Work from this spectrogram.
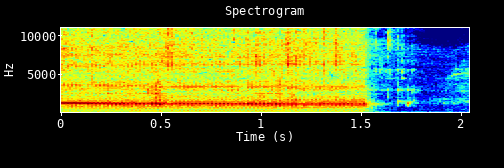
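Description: An illy iperEspresso Y3.3 espresso machine dispensing about 80 ml of hot water, a steady pump hum with a trickling flow that runs evenly and then cuts off sharply near the end, leaving quiet.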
